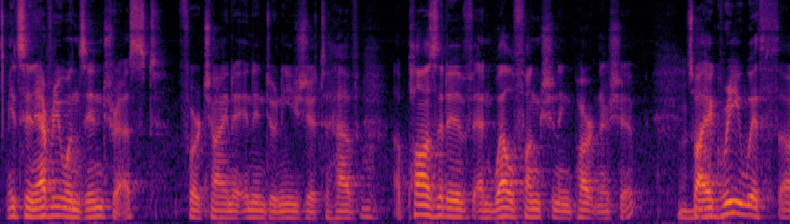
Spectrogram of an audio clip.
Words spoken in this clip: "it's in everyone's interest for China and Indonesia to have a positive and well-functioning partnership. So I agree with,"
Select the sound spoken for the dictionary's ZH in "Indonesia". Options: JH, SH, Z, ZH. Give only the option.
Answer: ZH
